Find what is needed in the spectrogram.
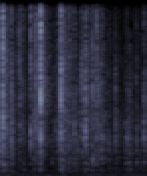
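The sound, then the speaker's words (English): A resealable plastic bag being handled as someone punctures a hole in it to open it without scissors, with a series of sharp crinkly crackles and clicks at an irregular pace. No one speaks. “I'm gonna use this thing right here just to like puncture a hole. It's a resealable bag.”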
